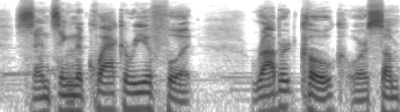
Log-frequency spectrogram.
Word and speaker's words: Koch: 1884 to 1890 sensing the quackery afoot Robert Koch or some pronounced Koch saw the same obvious flaw you see and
